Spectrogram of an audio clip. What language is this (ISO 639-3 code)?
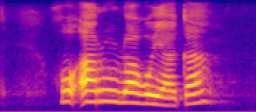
nso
